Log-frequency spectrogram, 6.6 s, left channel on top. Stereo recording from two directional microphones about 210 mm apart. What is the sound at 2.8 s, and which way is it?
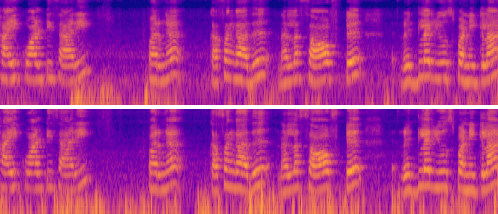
A woman's voice, 25° right (ahead or behind).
